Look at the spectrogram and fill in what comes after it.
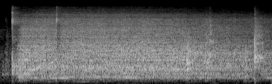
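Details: Early plastic-hood Hoover Junior 1436 Mk1 vacuum cleaner runs a steady, even motor roar with a dry, rough edge under the airflow; owner thinks the motor bearings are a little dry.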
